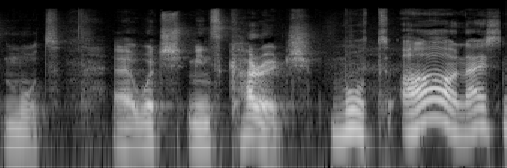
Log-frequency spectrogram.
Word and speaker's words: Mut: he also saw himself in his son uh moot i think it's it's spelled like i guess in english i guess you would say mutt but i think it's in german it's moot which means courage oh nice name yeah uh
